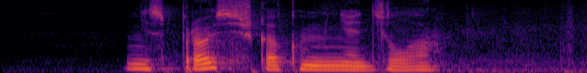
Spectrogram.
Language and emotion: Russian, neutral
